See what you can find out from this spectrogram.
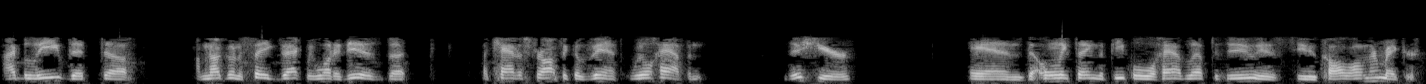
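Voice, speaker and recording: Flat-voiced man on noisy phone. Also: medium pitch, measured pace. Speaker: radio show caller. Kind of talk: phone-in prediction, plain talk. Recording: noisy, clicking narrow phone line.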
